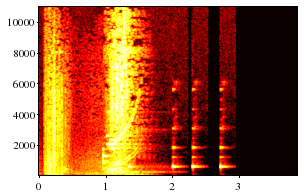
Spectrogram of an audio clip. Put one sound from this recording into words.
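Soft electronic chimes blip as a game menu opens.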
